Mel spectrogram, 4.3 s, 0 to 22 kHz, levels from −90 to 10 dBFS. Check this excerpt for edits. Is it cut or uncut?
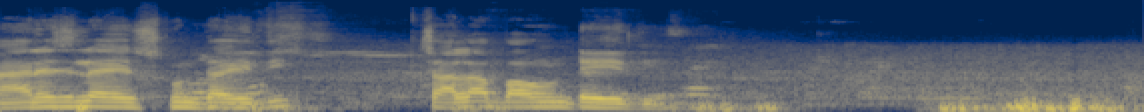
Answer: uncut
